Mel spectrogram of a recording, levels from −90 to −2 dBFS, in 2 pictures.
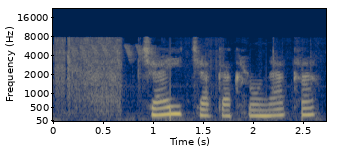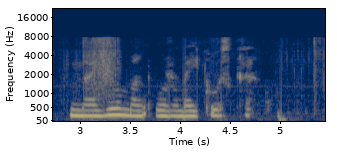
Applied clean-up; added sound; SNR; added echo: none; Tearing; 16 dB; none.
